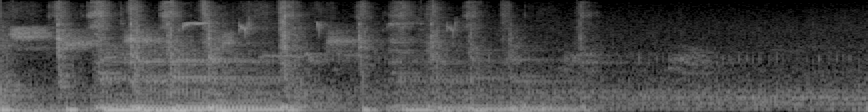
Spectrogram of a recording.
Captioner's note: birds tweeting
